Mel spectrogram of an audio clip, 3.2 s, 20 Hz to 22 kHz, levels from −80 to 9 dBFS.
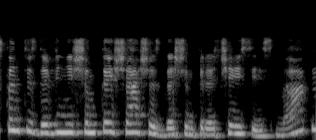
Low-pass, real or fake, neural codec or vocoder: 7.2 kHz; real; none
